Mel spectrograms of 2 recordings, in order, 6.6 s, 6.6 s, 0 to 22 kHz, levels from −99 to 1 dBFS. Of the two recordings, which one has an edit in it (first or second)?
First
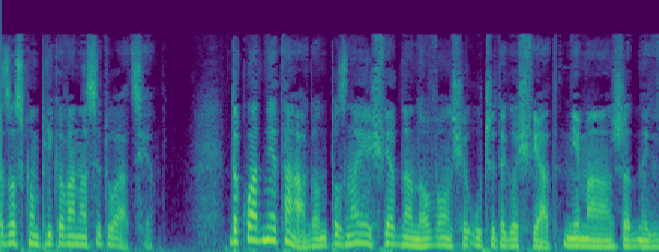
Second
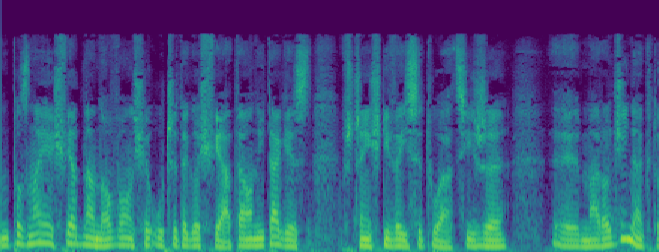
first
